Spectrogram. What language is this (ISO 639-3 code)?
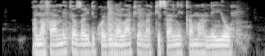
swa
